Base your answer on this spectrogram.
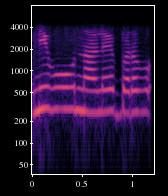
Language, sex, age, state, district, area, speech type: Kannada, female, 18-30, Karnataka, Chikkaballapur, rural, conversation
